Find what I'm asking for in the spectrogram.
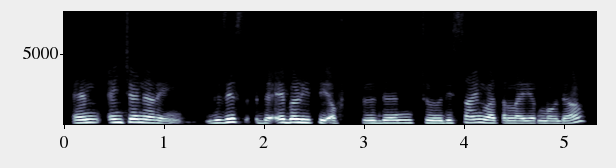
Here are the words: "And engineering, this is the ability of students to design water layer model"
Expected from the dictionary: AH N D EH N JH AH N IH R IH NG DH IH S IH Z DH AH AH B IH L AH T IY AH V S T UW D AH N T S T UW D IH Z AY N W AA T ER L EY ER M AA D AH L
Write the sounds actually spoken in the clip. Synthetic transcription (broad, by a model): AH N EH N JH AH N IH R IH NG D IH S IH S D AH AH B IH L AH T IY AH F S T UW D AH N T T UW D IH S AY N W AA T ER L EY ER M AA D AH L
